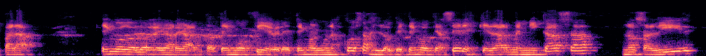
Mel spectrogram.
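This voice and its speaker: A man with an Argentine accent giving an informal online university lecture from a home office, explaining step by step with everyday examples and rhetorical questions. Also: medium pitch. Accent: Argentine Spanish. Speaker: university psychopathology teacher. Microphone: video call. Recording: dull, lo-fi video-call audio.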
